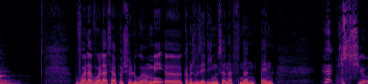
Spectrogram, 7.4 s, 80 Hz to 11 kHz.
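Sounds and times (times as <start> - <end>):
speech: 1.7 - 5.8, 6.4 - 7.3
person sneezing: 6.7 - 7.3.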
